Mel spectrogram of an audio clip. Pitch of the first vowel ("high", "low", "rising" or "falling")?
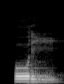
high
